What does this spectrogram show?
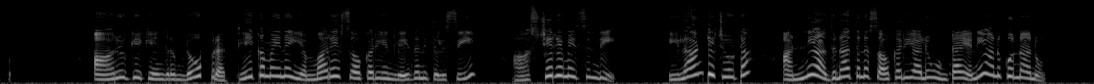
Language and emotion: Telugu, surprised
